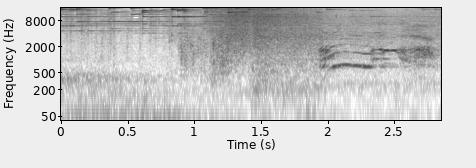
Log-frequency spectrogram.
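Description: A loud rushing water jet bursts in after a brief pause, a hissing, spraying splash that keeps going for a couple of seconds, with faint tonal whistling threaded through near the end.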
